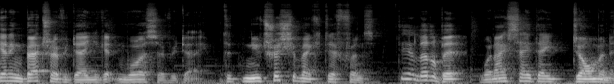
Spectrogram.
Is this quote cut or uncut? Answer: cut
